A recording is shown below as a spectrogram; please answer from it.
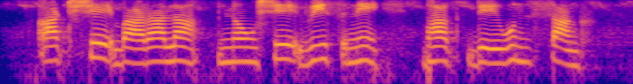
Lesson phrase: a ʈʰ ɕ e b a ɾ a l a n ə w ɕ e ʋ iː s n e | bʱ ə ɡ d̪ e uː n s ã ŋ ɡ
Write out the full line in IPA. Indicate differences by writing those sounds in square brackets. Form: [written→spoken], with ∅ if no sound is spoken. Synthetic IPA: a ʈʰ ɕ e b a ɾ a l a n ə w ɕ e ʋ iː s n e | bʱ [ə→a] ɡ d̪ e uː n s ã ŋ ɡ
